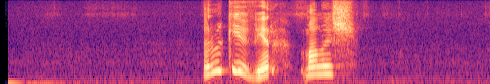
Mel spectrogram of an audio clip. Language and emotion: Russian, positive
